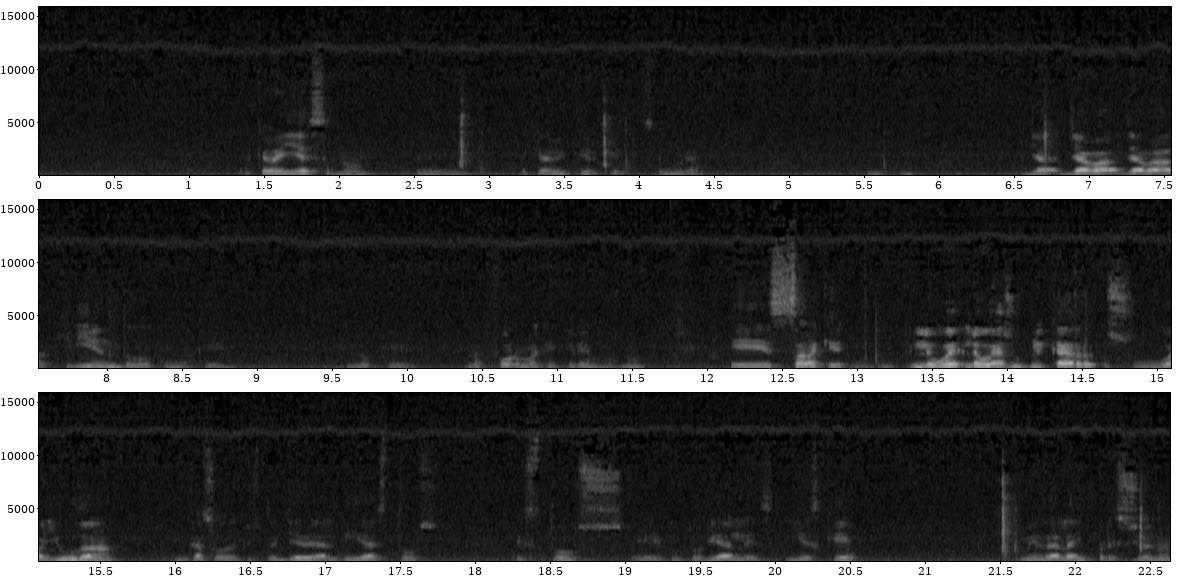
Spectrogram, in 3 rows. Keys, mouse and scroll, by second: 0.4 right click, 1.4-1.9 scroll up 2, 2.6 scroll down 2, 3.5 Tab, 4.5 Tab, 4.9-5.3 scroll down 2, 5.6 scroll up 2, 6.7-7.0 scroll up 2, 7.5-8.5 shift+middle drag, 8.9-9.3 shift+scroll down 3, 9.9-12.7 middle drag, 13.7 KP_1, 15.1 KP_3, 16.2-16.7 scroll up 2, 16.9-17.3 scroll down 2, 20.5 middle click, 22.2 z.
